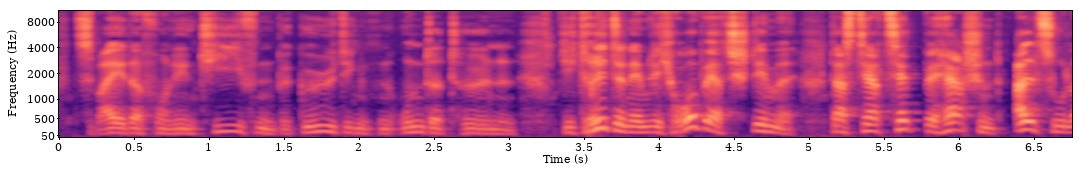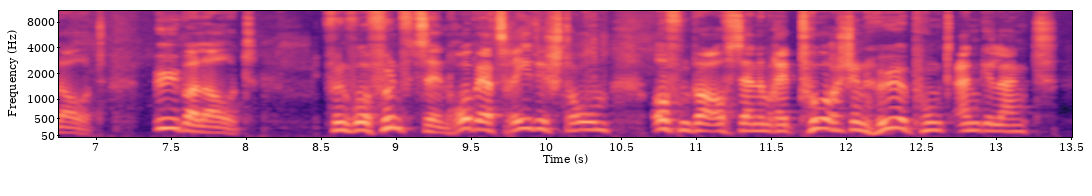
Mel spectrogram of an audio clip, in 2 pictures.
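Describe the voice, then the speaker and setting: Higher-voiced man narrating a dramatic story. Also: big pitch swings, moderate pace.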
